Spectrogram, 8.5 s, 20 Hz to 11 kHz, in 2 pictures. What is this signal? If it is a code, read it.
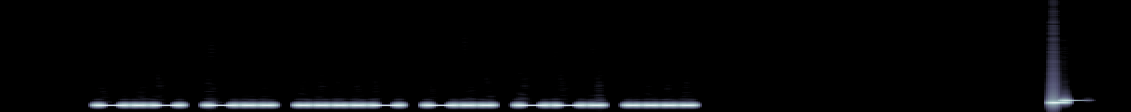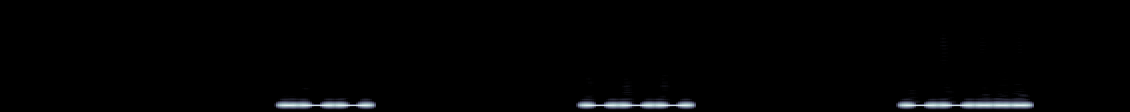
Morse code, heard as a keyed tone, about 36 wpm, spaced as for 20 wpm, 700 Hz. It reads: KD4DGH WO7
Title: USA Call Signs - 8x Character Spacing - 35wpm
